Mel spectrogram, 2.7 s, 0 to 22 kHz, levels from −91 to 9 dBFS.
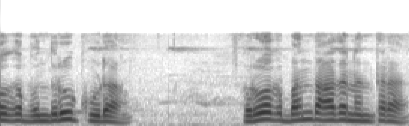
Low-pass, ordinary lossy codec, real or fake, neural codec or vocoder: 7.2 kHz; none; real; none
